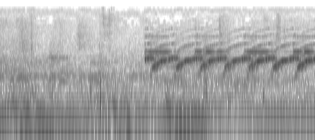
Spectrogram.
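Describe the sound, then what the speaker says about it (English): A security alarm in a gallery with paintings on the wall bursts on partway through, wailing in rapid, repeated rising sweeps that stay loud and steady after a quieter lead-in. "The alarm should be going off right about now."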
